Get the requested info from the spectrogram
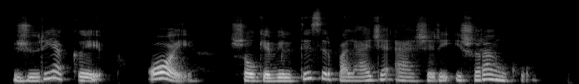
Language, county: Lithuanian, Panevėžys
